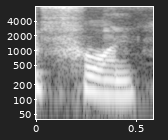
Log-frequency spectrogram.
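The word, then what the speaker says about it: phone: पे हो गया उसने पी एच ओ एन ई देखो यह आपका एक इंग्लिश वर्ड है जिसको हम पढ़ते हैं फोन तो फोन में यहां इ का उच्चारण आपको नहीं करना है पीच से फ बनाना है ओ से ओ की मात्रा लगानी है और एन से केवल ना फोन हो गया के आई वाई ए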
